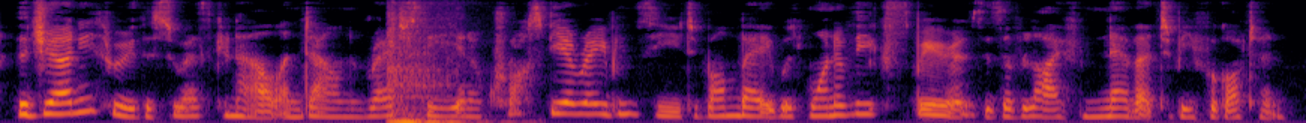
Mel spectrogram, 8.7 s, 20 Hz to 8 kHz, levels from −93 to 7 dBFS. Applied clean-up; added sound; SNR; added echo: none; Engine / Car; 1 dB; none.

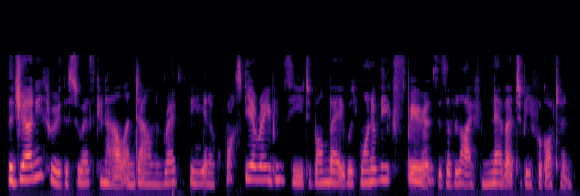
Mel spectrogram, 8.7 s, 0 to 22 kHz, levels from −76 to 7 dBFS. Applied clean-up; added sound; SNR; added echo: neural mask model DeepFilterNet 3.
